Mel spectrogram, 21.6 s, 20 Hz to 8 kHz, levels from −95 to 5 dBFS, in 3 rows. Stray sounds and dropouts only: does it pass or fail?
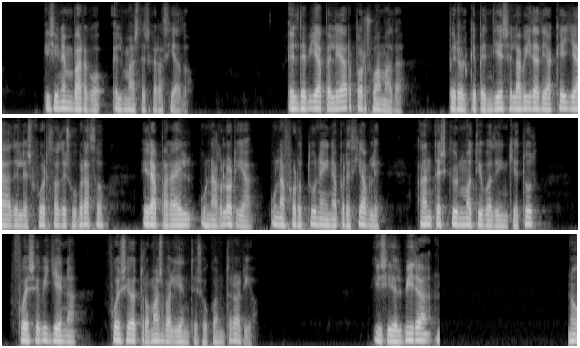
pass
